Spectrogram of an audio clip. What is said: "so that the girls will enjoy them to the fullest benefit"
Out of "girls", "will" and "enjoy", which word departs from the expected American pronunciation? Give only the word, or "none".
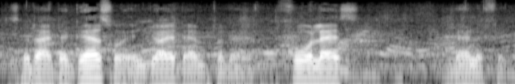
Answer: girls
